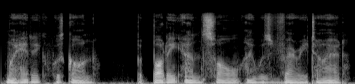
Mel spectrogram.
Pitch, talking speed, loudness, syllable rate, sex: 85 Hz, 205 wpm, -21 LUFS, 5.7 syllables/s, male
